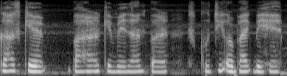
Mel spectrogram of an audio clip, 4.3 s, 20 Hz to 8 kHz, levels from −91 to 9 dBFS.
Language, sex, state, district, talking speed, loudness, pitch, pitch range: Hindi, female, Arunachal Pradesh, Papum Pare, 140 wpm, -17 LUFS, 210 Hz, 205-220 Hz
